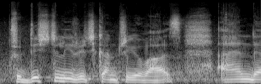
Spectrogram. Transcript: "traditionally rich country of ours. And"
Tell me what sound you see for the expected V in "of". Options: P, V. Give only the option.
V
